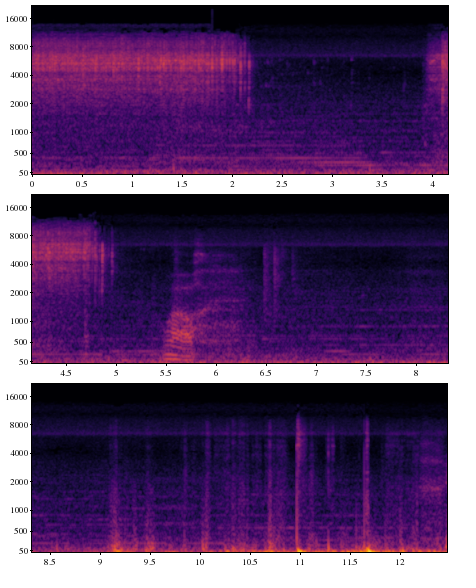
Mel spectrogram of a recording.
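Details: Testing the cold water supply at a tap after new water lines were installed: two strong bursts of full, hissing flow, steady while running. Normal flow.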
